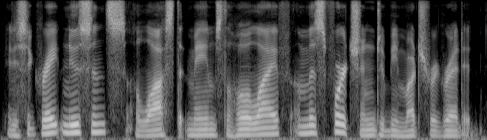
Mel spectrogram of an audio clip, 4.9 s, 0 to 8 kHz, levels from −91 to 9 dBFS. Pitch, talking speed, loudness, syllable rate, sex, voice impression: 125 Hz, 210 wpm, -19 LUFS, 5.6 syllables/s, male, masculine, adult-like, slightly middle-aged, thick, slightly tensed, slightly powerful, slightly dark, slightly hard, clear, slightly fluent, cool, intellectual, slightly refreshing, sincere, very calm, slightly mature, slightly friendly, slightly reassuring, slightly unique, slightly wild, slightly sweet, slightly lively, kind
